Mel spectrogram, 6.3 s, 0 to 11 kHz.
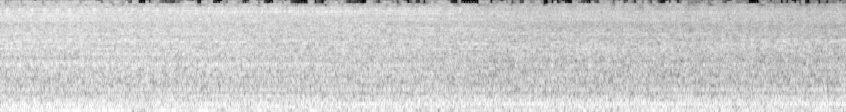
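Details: Audi Q7 supercharged V6 with cylinder 6 misfire code, coil pack swapped for testing: lumpy, irregular idle with occasional stumble; misfire stayed on cylinder 6, spark plug suspected.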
